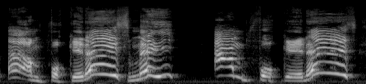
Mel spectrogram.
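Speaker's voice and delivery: high, loud-ish cocky imitation; mock crowd-rousing boast. Villain working the crowd for a cheer, mock boastful. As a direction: brag to the crowd, drawing out the last one. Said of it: "tries to get a cheer off the crowd".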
